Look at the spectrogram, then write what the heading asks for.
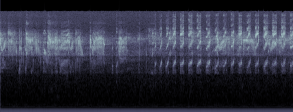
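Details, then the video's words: Swiftlet calling sound meant to attract swiftlets to nest: shrill twittering at first, then from midway a rapid, even series of sharp ticking chirps repeating several times a second. "SUARA PANGGIL BURUNG WALET"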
